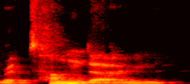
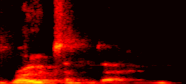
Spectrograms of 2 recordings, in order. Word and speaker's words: rotundone: I always pronounced it rotundone, but I listened to a correct pronunciation and it's rotundone, I am assured. So rotundone is the characteristic, but a lot of people are anosmic to that flavour.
